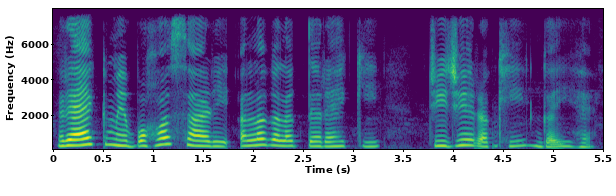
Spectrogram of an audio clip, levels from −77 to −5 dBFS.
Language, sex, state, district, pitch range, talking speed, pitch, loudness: Hindi, female, West Bengal, Alipurduar, 260-310 Hz, 130 wpm, 280 Hz, -17 LUFS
